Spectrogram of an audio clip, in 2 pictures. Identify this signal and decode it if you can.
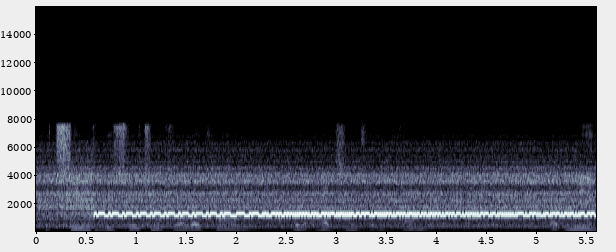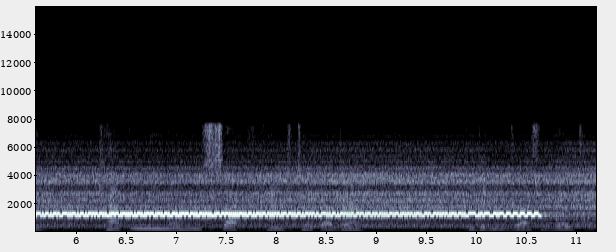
NAVTEX (SITOR-B), 100 baud, 170 Hz shift, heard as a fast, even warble, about 1230 Hz centre, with radio static, a steady whistle near 360 Hz and speech in English. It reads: 30924 18883 24265 57792 67851 71566 47786 97478 31981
